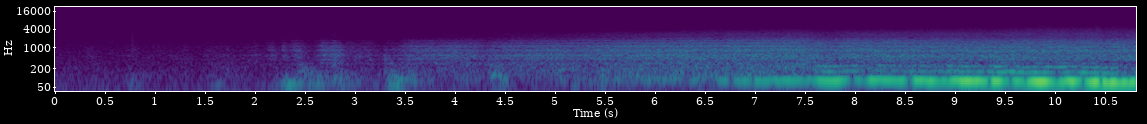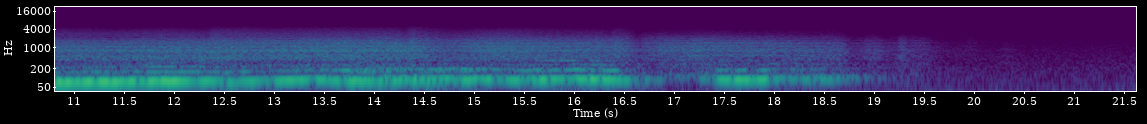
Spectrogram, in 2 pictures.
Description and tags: KELSOT38 hydrophone slide deep resonance
Booming sound created via an avalanche on Kelso Dunes.
boom, droning, usa, kelso-dunes, dunes, singing, field-recording, sand, mojave-desert, hydrophone, musical, california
